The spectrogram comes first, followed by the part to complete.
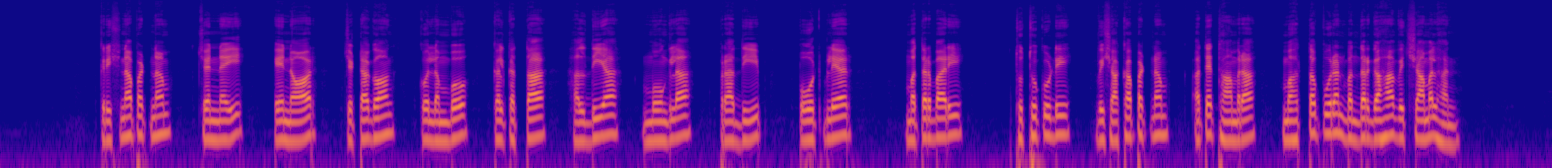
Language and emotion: Punjabi, neutral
